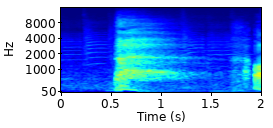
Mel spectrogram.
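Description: A man lets out a loud sigh about half a second in, a long exhale of held breath that fades away over about a second.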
